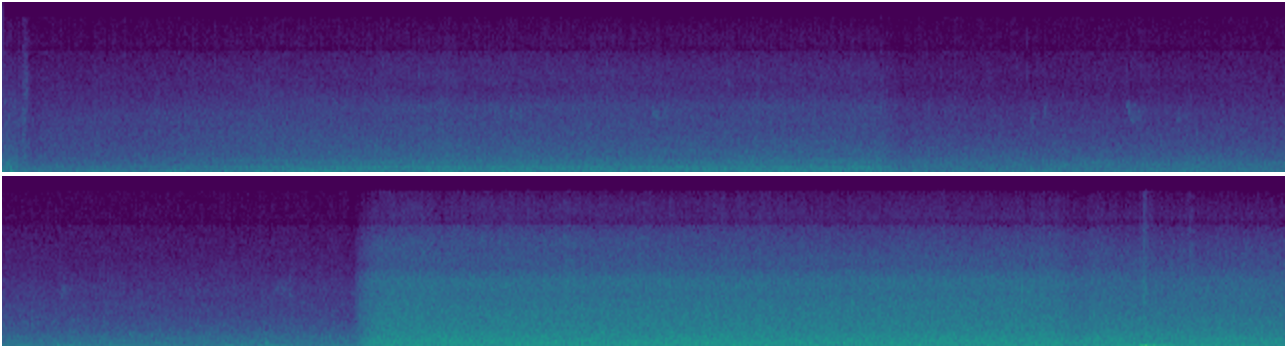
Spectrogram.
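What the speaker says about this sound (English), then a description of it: "this is Saxon Falls" Saxon Falls on the Montreal River below the dam rushes as a continuous broadband roar, louder and brighter in the final stretch, with wind buffeting the microphone and no talk.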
